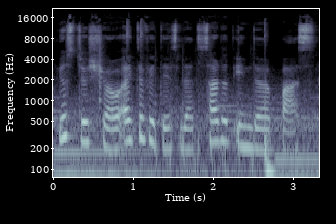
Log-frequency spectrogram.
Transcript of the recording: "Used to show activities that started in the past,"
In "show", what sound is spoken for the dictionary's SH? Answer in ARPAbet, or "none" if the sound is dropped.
SH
